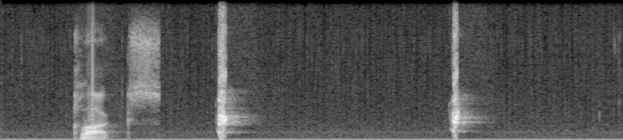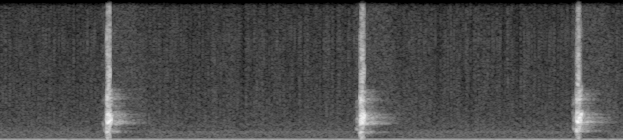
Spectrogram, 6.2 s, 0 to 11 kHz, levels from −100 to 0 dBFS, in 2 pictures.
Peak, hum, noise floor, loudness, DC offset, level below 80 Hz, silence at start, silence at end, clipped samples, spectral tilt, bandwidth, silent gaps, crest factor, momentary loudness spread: 0 dBFS; none; -40 dBFS; -13 LUFS; 0.3%; -38 dBFS; 0.35 s; 0.15 s; 0.4%; -2 dB/octave; 11 kHz; none; 18 dB; 13 LU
